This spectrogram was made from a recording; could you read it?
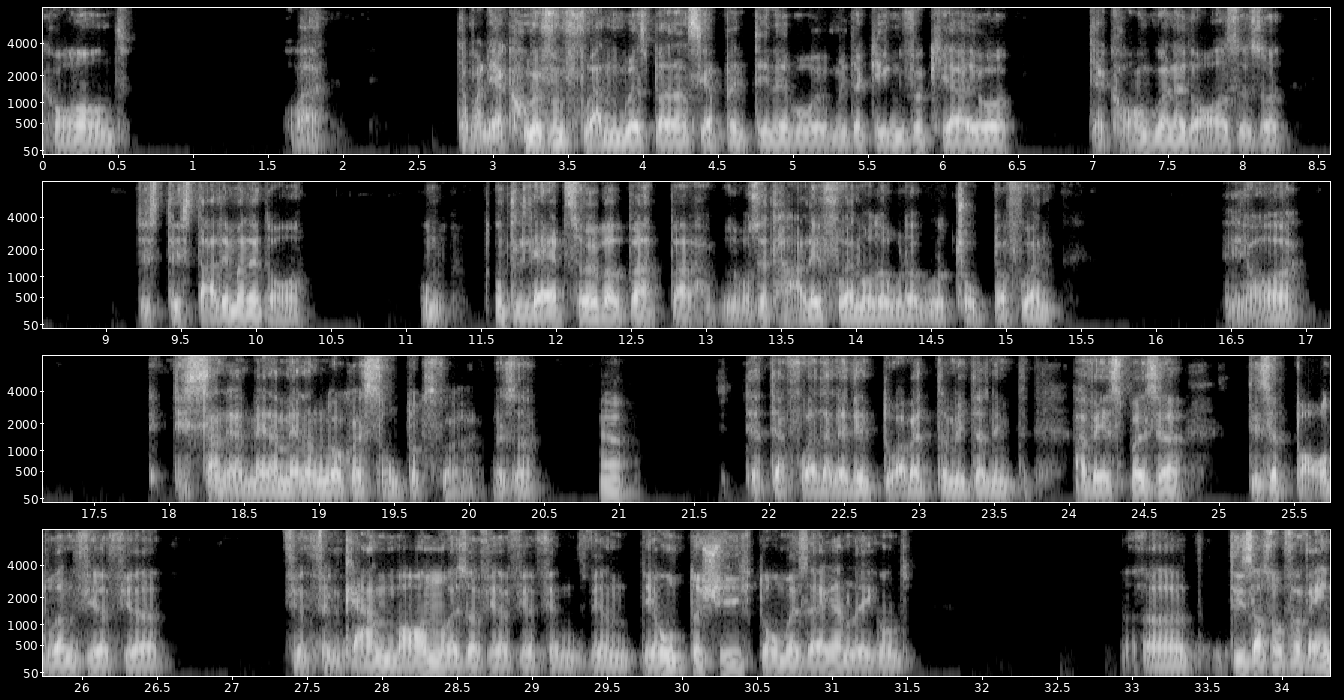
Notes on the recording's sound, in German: Wir haben uns über Zoom getroffen!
